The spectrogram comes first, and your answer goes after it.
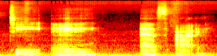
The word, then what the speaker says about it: Anastasi: I could just make a whole video of me trying to pronounce things and not succeeding. It's Anastasi. When there's too many vowels in there, my brain cannot literally pronounce it. Anastasi.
